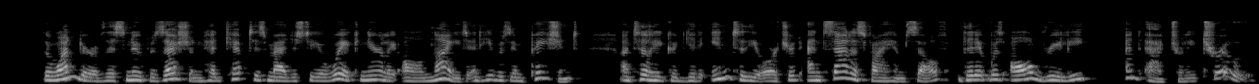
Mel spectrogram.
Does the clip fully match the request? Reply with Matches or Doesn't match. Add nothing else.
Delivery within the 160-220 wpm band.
Matches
